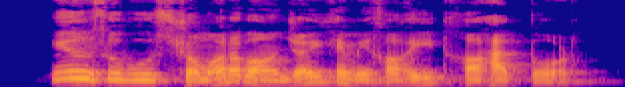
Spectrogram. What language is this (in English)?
Persian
